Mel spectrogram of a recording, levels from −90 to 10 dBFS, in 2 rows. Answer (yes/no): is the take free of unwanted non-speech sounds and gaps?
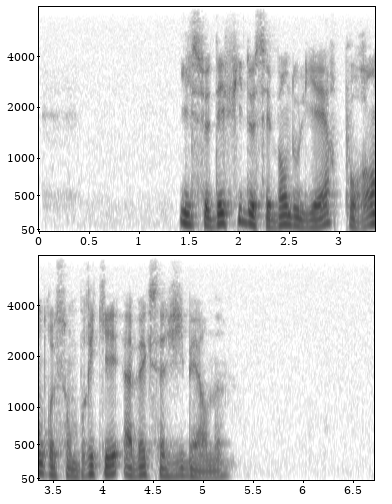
yes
